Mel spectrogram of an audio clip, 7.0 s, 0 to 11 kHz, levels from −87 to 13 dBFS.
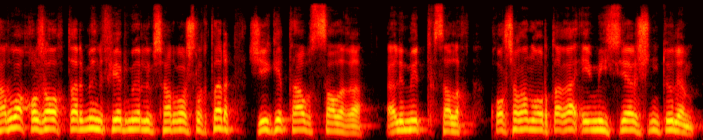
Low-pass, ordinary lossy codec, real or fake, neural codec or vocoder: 9.9 kHz; none; fake; codec, 24 kHz, 3 kbps, HILCodec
